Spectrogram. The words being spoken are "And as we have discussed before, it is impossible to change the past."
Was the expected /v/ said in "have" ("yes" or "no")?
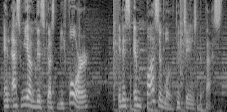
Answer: yes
